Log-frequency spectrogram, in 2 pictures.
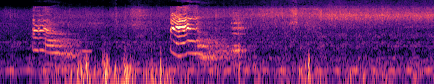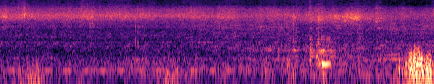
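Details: Female domestic cat at rest giving two short rising-falling meows near the start, then quiet with a steady low hum and faint rustling, a soft thump at the end.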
